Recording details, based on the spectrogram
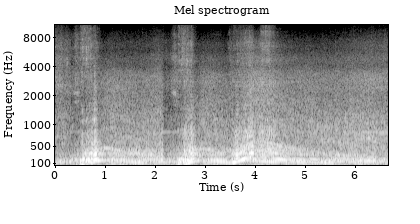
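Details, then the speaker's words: LS-swapped car after reinstalling the intake: several clean throttle blips, revs climb and fall smoothly back to steady idle with no misses or odd noises, engine sounds healthy. "what' you see sounds good sounds really good actually"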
